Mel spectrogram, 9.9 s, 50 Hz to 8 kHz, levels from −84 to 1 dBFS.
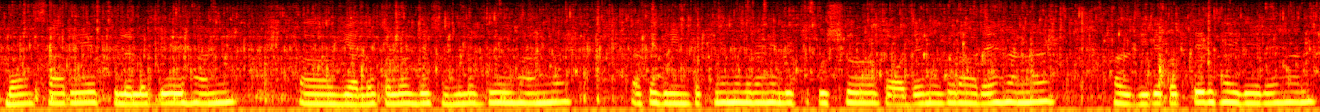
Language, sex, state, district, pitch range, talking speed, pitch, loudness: Punjabi, female, Punjab, Fazilka, 210-225 Hz, 190 wpm, 215 Hz, -14 LUFS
